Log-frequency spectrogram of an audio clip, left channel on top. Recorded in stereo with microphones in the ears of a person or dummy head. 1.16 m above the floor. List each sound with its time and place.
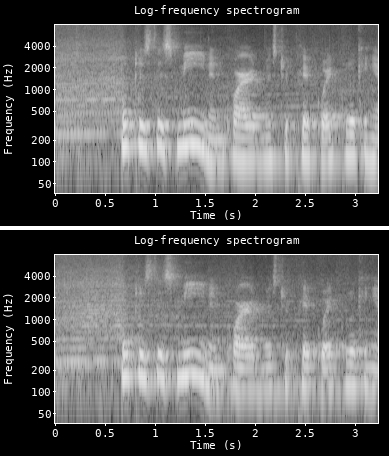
0.7 s a man speaking: 20° left (ahead or behind), 0.7 m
